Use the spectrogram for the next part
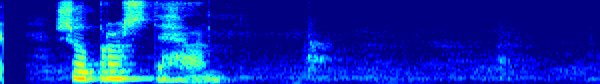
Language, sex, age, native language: Icelandic, female, 9, Icelandic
